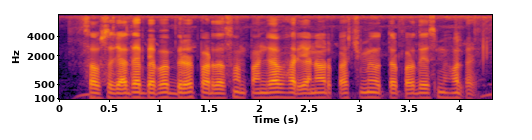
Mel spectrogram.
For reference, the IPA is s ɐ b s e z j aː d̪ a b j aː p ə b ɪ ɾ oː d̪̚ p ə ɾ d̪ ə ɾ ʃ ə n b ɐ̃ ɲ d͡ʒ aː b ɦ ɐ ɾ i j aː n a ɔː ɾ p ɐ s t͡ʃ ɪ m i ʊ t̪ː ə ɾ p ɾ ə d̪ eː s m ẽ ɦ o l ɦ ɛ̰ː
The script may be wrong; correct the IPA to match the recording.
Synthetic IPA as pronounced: s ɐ b s e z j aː d̪ a b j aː p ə b ɪ ɾ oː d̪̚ p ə ɾ d̪ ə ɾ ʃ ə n p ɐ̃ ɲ d͡ʒ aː b ɦ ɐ ɾ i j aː n a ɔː ɾ p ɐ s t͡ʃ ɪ m i ʊ t̪ː ə ɾ p ɾ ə d̪ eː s m ẽ ɦ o l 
